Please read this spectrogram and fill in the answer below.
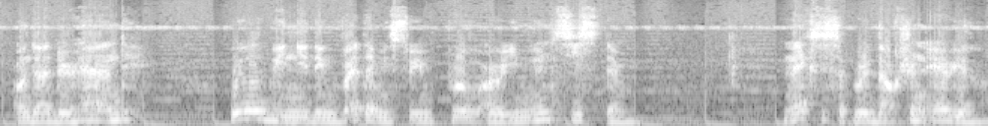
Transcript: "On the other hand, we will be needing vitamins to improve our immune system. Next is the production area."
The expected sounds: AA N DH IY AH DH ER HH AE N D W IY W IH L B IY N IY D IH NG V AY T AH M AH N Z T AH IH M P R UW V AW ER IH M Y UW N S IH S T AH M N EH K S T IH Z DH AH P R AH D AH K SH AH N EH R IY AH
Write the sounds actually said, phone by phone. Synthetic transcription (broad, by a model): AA N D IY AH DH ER HH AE N D W IY W IH L B IY N IY D IH NG V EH T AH M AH N S T AH IH M P R UW V AW ER IH M Y UW N S IH S T AH M N EH K S T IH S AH P R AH D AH K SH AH N EH R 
